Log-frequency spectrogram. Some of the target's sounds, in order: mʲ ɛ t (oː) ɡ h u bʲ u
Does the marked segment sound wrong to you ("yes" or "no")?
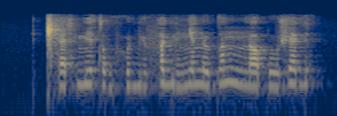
yes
